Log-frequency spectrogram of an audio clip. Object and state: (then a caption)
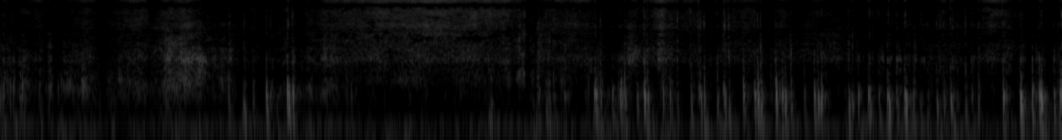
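Paperback book pages. The paper pages of an open paperback book are flipped and rubbed with the fingers. Quiet, soft papery rustling and brushing are broken by many short, crisp flicks and light taps. The activity grows busier and more clustered toward the end.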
